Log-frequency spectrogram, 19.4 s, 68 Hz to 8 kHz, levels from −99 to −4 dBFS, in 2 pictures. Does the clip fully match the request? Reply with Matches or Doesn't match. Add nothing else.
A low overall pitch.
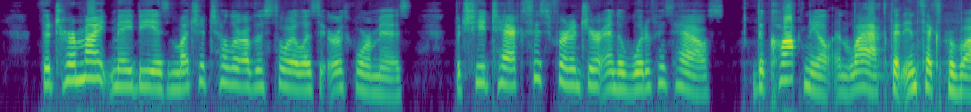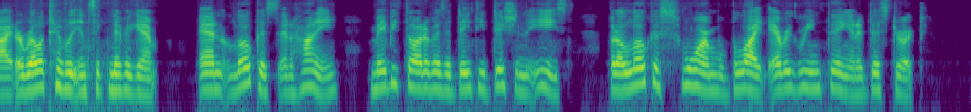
Doesn't match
